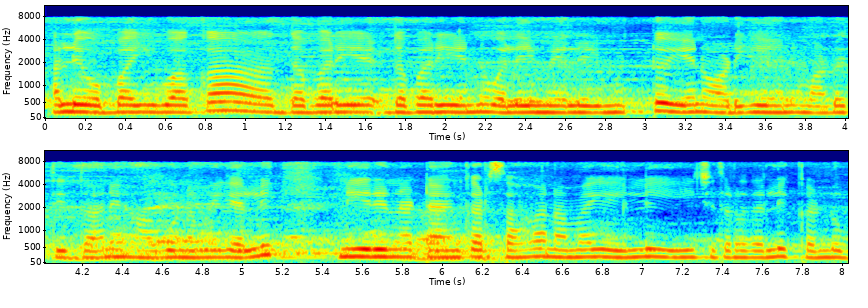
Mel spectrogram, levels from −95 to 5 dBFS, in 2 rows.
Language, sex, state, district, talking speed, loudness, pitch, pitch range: Kannada, female, Karnataka, Bijapur, 150 wpm, -15 LUFS, 205 Hz, 200-210 Hz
